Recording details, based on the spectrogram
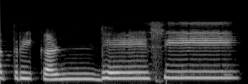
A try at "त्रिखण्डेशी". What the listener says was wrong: Trikhandeshi. This kha, it is kha. Mahaprana.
